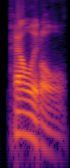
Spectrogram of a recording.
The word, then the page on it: palatal: American English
